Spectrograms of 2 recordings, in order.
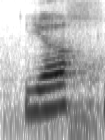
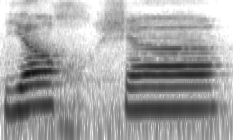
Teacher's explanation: आयत नंबर 9 देखिए, वह हुआ यख्शा, वाओ होंठों को गोल करने से, व होंठों को गोल करें, हुआ में भी होंठों को गोल करना है, और हा अक्से अलग से, हुआ नहीं कहना, वह हुआ, यख में या बारीक रहेगा, शीन भी बारीक रहेगी, खौ को पुर करना है आपने, यख, खौ स्टॉप करना है, कलकला नहीं करना, इसके ऊपर यखो नहीं कहना, यख शा, यख शौ भी नहीं कहना, शौ नहीं है, शा शा, ठीक है, शीन खड़ी ज़बर शा बारीक रखना है।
